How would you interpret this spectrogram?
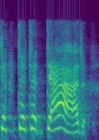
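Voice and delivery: weird, very slow, high fake stutter. Imitating an actress's weird fake stutters: imitating a weird fake stutter. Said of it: "she does these weird fake stutters where she's like".

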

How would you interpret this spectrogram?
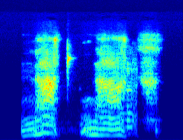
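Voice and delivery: growled out from the throat, guttural. Retelling Gross asking if anybody is there, and Janet answering: Janet's growly voice. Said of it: "in a growly voice".

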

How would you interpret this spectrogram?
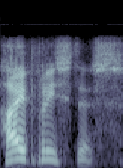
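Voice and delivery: shrill yelling, pitched very high. Addressing the old high priestess after being told to speak up: yelling. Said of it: "Don't yell at me".

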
